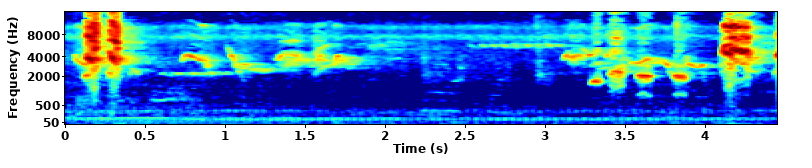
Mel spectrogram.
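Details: Oriental magpie-robin in fast, continuous song meant to provoke other magpie-robins into singing back: a harsh burst, drawn-out thin whistles and slurs, then a quick cluster of scratchy notes and rasps, with a faint low hum behind.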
